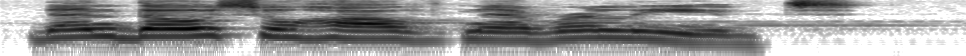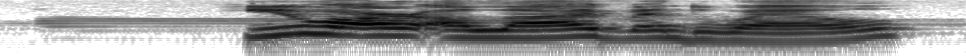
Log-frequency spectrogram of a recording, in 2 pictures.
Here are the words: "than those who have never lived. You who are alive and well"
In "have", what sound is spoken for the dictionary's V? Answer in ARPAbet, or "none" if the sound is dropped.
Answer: V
